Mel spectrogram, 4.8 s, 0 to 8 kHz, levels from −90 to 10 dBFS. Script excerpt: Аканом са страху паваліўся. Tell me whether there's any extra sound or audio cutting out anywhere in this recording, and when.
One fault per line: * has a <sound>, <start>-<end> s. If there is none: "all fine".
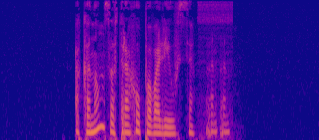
* has a laugh, 3.1-3.4 s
